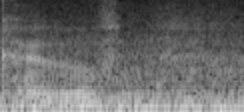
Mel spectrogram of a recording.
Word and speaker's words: Cobh: So this is Cove Port. It's spelled C-O-B-H and it's pronounced Cove.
